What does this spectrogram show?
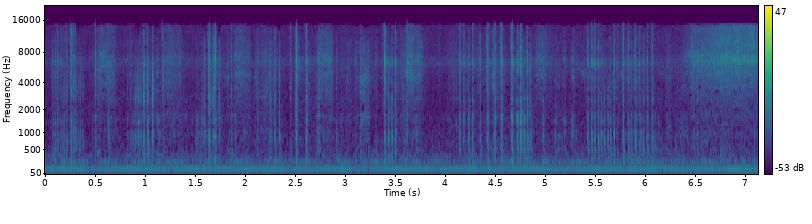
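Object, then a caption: Ridged plastic pencil tray. Fingernails scratch an empty black ridged plastic pencil tray, then fingertips rub across its grooved surface. Dry, bright scratching and rasping bursts with small clicks come and go over a steady low hum, ending in a longer rising hiss of rubbing.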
